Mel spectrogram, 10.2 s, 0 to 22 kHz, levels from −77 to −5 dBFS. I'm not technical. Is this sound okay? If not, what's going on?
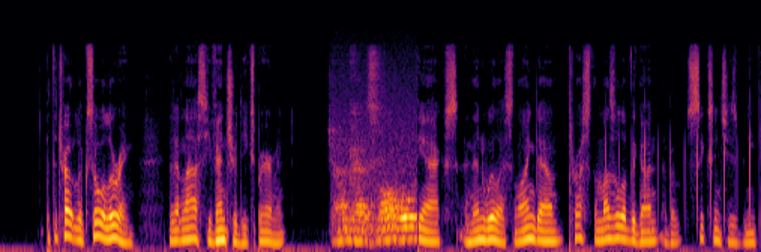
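No. From 4.42 to 5.54 s the speech turns roomy and hollow, with more background noise, then snaps back. That's a switch to a distant microphone, likely because the close one dropped out. From 8.07 to 10.00 s there's a train of clicks: about ten sharp ticks at a steady 5.7 per second, standing out above the speech, likely from electrical interference or a faulty connection.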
